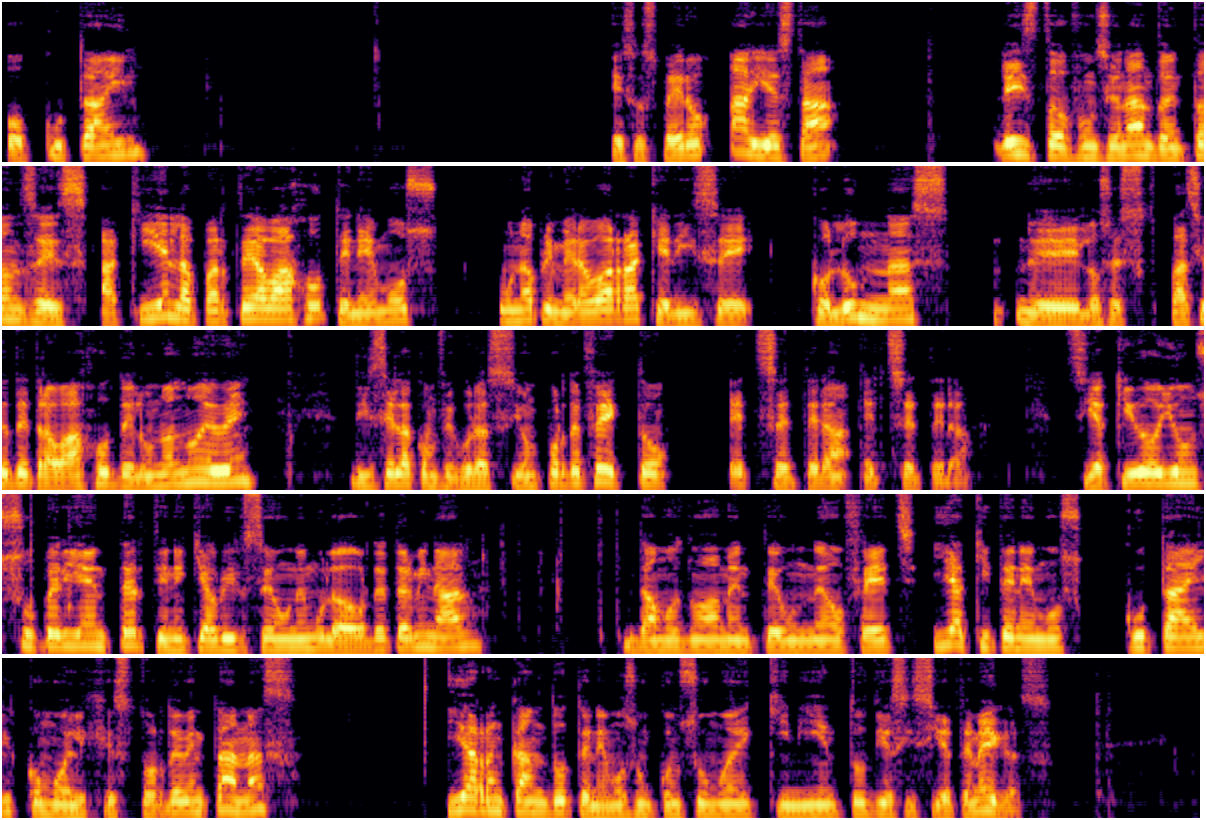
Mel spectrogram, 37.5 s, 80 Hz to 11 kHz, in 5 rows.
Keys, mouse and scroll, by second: 19.0 click, 21.9 super+Return, 24.2-25.4 typing, 25.4 Return, 29.0-30.4 drag, 32.6-33.8 drag, 37.1-37.5 typing.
